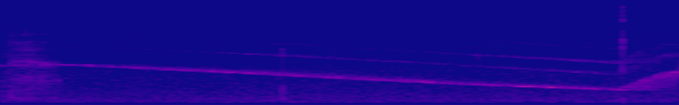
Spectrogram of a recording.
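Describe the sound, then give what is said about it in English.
A faint emergency-vehicle siren wails in one long tone that slides slowly downward for about four seconds, then abruptly sweeps back up in pitch. “sorry, the siren is distracting me.”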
